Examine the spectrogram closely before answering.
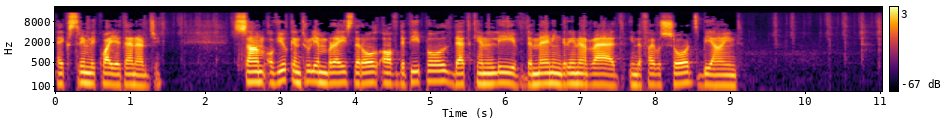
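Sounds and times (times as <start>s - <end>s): cards rustling on a table: 1.3s - 2.4s, 9.6s - 11.0s.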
